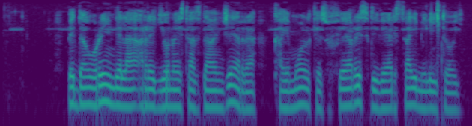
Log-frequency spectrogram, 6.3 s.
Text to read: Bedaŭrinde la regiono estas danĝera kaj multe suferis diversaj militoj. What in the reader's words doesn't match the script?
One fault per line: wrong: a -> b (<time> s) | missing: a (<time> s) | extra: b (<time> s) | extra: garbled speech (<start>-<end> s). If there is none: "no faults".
no faults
